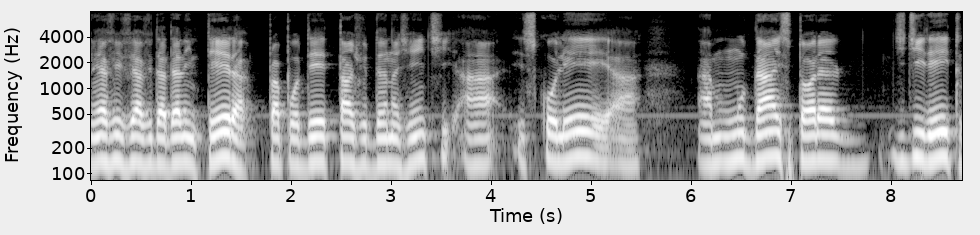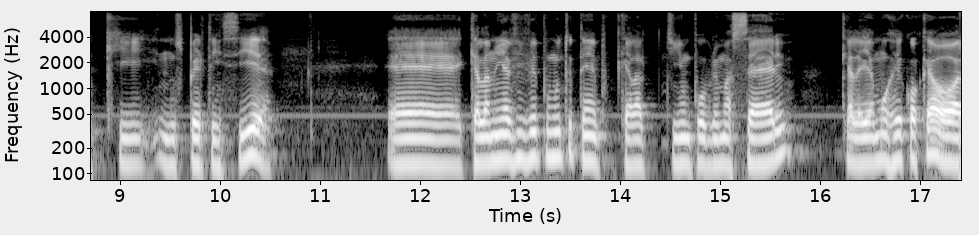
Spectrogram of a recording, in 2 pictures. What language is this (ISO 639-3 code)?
por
